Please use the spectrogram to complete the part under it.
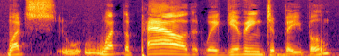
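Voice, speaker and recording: As a guest on an interview, an Australian tech entrepreneur makes his case in an emphatic, insistent manner, tagging on "right?" again and again. His voice is a little high and gravelly, animated, and delivered at a measured pace.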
